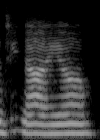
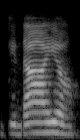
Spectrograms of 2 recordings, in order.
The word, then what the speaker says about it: जिनाय: रूपाय दिगंबराय देवाधिदेवाय नमो जिनाय। चिदानंदैक, दई न कि दे, चिदानंदैक। आप में से कई लोगों ने चिदानंदेक रूपाय ऐसा कहा है, लेकिन चिदानंदैक रूपाय जिनाय, अभी जीनाय ऐसा नहीं कहना है।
